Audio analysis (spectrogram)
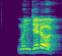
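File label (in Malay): "menjerut", Malay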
